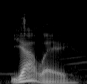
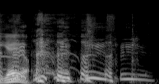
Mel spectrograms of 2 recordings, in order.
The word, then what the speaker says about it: Yale: a little place called yal oh excuse me that's Yale I mispronounced it he's a Yale grad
